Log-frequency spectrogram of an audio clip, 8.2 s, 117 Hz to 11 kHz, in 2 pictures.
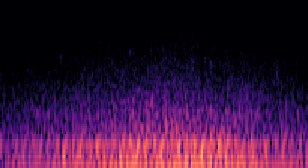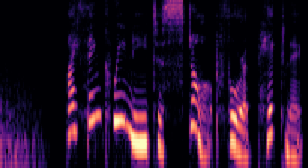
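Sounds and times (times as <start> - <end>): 
water churning around a boat on a river: 0.0 - 4.7
boat motor humming on a river: 0.0 - 4.8
speech: 5.0 - 8.1.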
